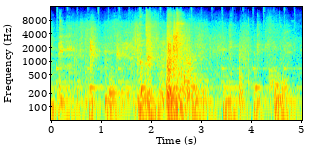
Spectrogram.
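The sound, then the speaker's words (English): The back door of a mainly vacated rented house is kicked in with a single loud, sharp crash partway through, surrounded by scuffling movement and low background commotion. “moves across the road to the now mainly vacated rented house, kicks the back door in and pulls a chair out for the wounded man.”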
